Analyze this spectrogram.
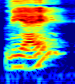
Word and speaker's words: Lier: Sanchez, Gerard Brady, Cynthia Jill French, Chan Woo Jung, Christine Landis, Jean-Christophe Lier, spelled like lie, but I'm sensing French.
